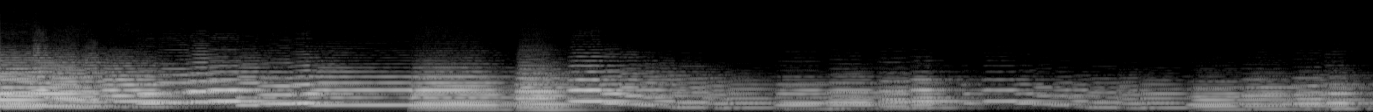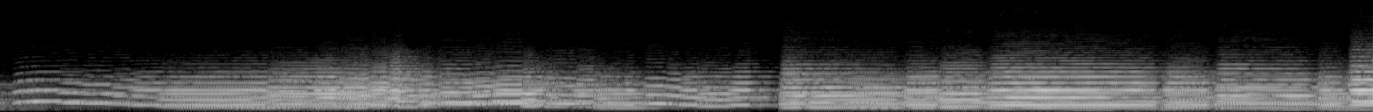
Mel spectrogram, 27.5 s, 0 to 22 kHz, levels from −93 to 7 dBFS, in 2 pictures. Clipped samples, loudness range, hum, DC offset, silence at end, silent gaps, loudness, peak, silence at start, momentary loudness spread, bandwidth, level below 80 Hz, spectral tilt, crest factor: under 0.1%; 12 LU; none; under 0.1%; 0 s; none; -24 LUFS; -4 dBFS; 0 s; 15 LU; 4.2 kHz; -78 dBFS; -10.5 dB/octave; 18 dB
